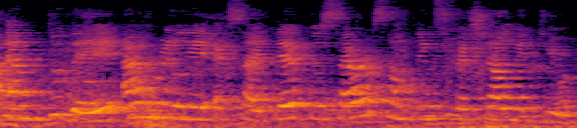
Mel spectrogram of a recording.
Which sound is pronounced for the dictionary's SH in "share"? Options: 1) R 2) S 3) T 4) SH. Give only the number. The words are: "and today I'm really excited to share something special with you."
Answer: 2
